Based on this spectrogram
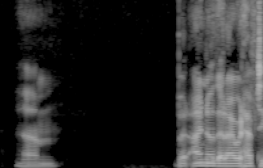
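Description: A man's voice with ordinary pitch variation, dry and close with no echo, on a very clean recording with a silent background. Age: 30s. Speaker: podcast host and tattoo artist. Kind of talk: casual conversation.

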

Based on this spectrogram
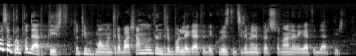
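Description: A man's medium-pitched voice at a very fast pace, with lively intonation and hardly any pauses. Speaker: podcast host. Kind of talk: live interview on stage. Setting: stage with audience.

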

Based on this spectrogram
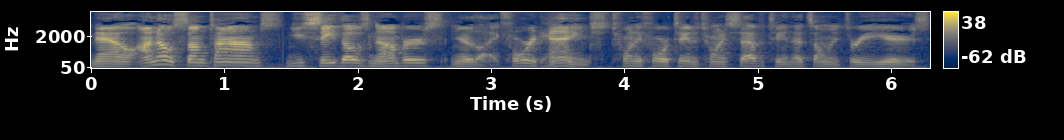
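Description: A man with a medium pitch speaks at a fairly slow pace with ordinary pitch variation, amid noticeable background noise. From Louisville, Kentucky (South End). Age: 30s. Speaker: sports podcast host. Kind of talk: casual sports talk.

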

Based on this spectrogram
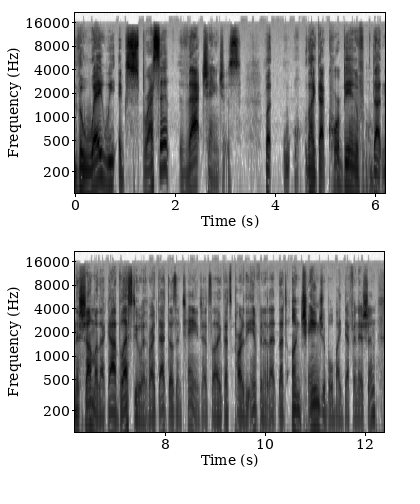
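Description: A man's fairly low-pitched voice with lively intonation, at a moderate pace. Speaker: tour guide. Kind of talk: casual chat. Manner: animated.

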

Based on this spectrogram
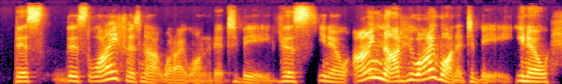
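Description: A woman talks at a moderate pace with lively intonation and vocal fry. Her pitch is medium, and the background is quiet. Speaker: storyteller and artist. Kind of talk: casual interview chat, storytelling.

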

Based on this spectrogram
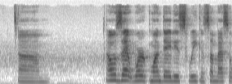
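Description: A woman speaks in a bright, sharp tone at a fairly high pitch, with ordinary pitch variation, on a very clean recording with a silent background. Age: 50s. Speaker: mother of the host, pharmacy worker. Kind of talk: casual chat.

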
